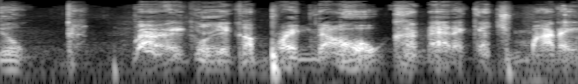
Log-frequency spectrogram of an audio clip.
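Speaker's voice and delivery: raspy, smoky near-whisper. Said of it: "that raspy, smoky voice".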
